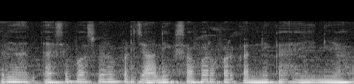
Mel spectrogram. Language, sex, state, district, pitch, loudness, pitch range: Hindi, male, Chhattisgarh, Jashpur, 105 Hz, -15 LUFS, 100-110 Hz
